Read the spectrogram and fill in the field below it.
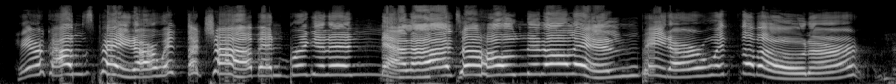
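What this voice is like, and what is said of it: Imitates another person's voice, circus-ringmaster style. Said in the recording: “do an impression of Jared Fried ... A circus ringer”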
